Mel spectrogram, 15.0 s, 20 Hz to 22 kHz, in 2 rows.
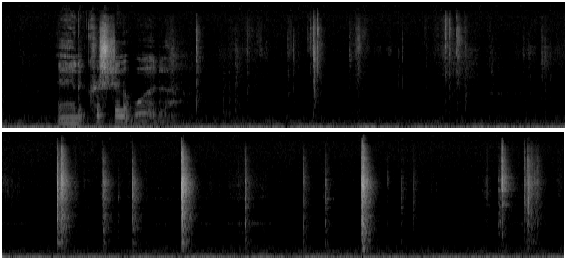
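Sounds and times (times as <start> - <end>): steady low hum: 0.0 - 8.8
cards snapping and clicking: 2.6 - 4.8, 5.8 - 6.2, 8.2 - 13.1, 13.9 - 14.9.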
